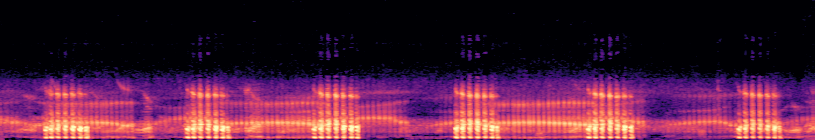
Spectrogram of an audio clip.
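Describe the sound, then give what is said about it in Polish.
A chorus of marsh frogs gives loud, rapid laughing croaks in six pulsed bursts, each about half a second long and spaced roughly a second apart. Quieter calls from other frogs carry on between them. “Odzywa się churalnie bardzo głośnym, modulowanym, śmiejącym się rechotem.”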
